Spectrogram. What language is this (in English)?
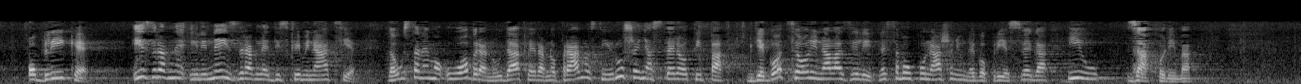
Croatian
